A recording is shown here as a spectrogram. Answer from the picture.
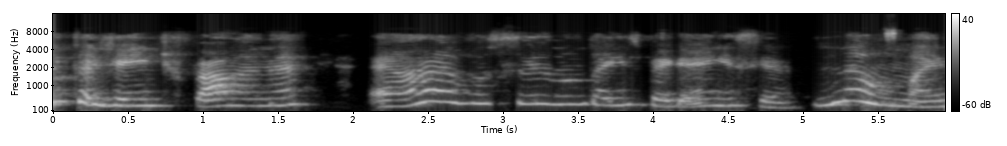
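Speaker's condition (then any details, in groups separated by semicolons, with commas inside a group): Cerebral palsy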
